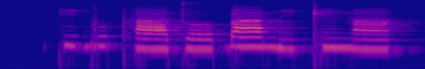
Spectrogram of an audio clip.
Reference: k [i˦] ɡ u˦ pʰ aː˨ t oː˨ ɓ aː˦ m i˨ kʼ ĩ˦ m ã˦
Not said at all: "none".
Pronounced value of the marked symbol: i˦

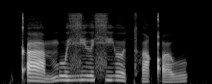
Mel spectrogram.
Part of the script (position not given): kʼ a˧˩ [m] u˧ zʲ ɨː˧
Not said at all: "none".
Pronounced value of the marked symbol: m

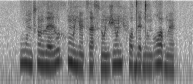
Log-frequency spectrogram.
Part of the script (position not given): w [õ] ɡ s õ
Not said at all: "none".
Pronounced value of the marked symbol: ũ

